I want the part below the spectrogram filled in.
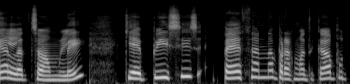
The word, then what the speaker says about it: Cholmondeley: Γράφεται όντως, παιδιά, Cholmondeley και προφέρεται Chumley.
